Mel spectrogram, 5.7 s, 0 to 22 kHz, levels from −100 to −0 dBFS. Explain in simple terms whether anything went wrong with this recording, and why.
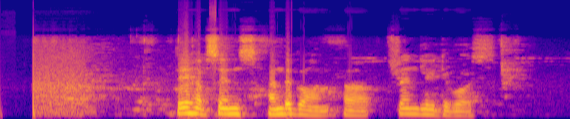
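Two problems are audible in this speech. The first is microphone overload, at 1.78 to 2.36 s, 2.69 to 3.04 s and briefly at 3.46 to 3.51 s. The loudest moments sound harsh and crackly because their peaks are flattened. The likely cause is a microphone input set too high, so the signal exceeded what the recording could capture.

The second is the microphone volume being stepped down, at 1.79 s and 2.91 s. Each time, the voice and background suddenly get quieter, during a distorted stretch. This is likely the call software detecting the overload and cutting the input volume in one jump, with the second cut larger than the first.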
